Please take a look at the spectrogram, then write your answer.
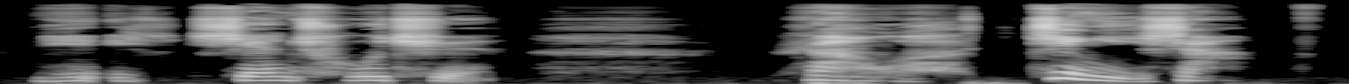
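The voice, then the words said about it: Trembling, shaky voice. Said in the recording (Chinese): “颤抖的声音说”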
